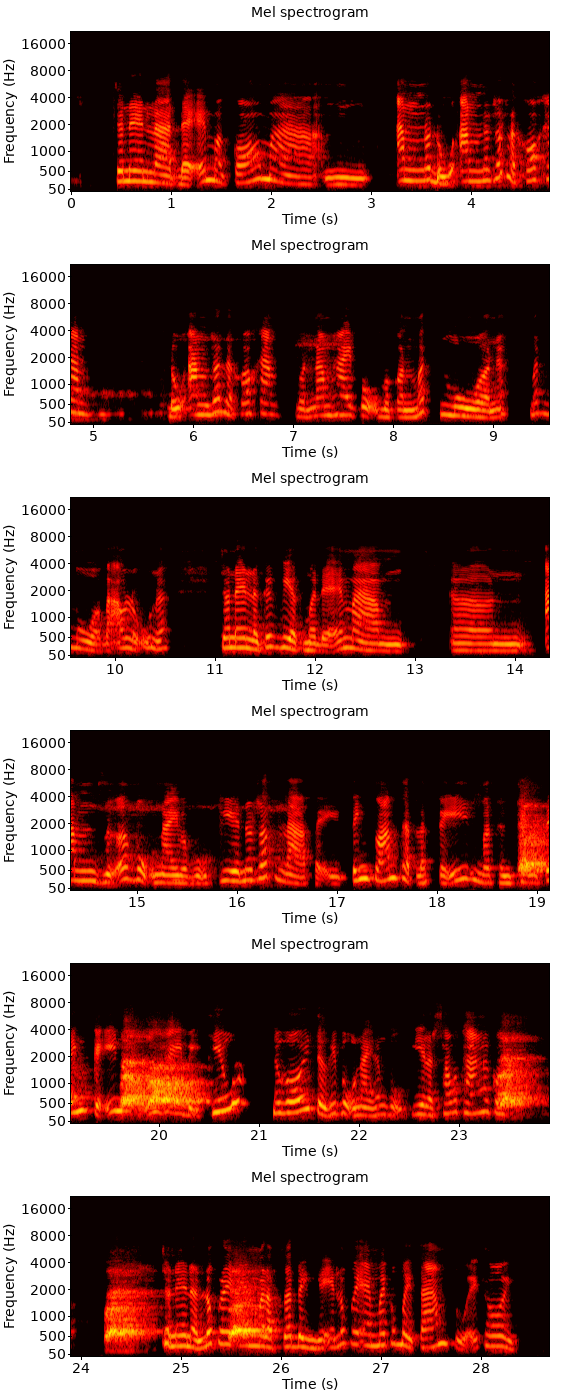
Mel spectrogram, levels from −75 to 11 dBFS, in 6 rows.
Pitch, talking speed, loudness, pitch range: 255 Hz, 220 wpm, -25 LUFS, 205-300 Hz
